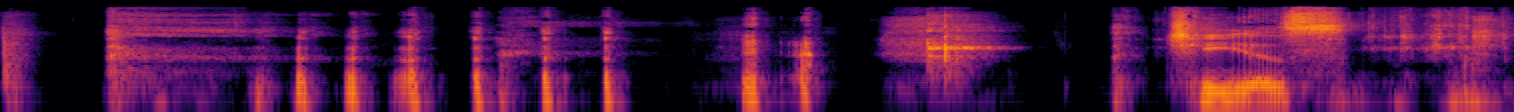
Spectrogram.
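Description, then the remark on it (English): A quick series of sharp glassy clinks and taps as a bottle is handled and glasses of pink drink knock together in a toast, followed by louder rustling, sloshing noise and a brief vocal sound. “Hand me that bottle real quick.”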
